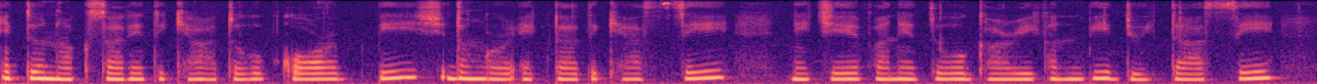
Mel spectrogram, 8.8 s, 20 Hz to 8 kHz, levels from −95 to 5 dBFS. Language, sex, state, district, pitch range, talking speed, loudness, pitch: Nagamese, female, Nagaland, Kohima, 200-220 Hz, 130 wpm, -17 LUFS, 205 Hz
